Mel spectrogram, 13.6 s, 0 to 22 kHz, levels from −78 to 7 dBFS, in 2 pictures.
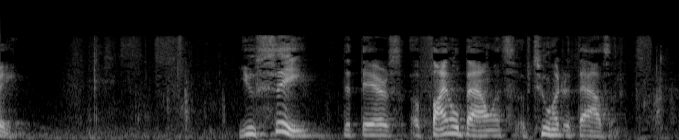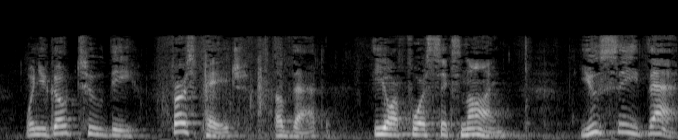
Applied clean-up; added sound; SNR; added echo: none; none; none; none.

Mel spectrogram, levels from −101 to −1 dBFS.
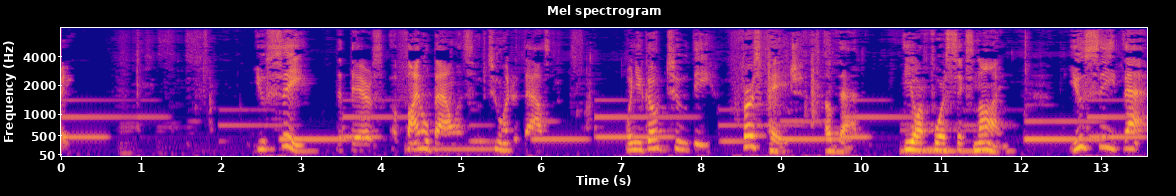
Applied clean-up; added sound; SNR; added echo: classical method Wiener filter.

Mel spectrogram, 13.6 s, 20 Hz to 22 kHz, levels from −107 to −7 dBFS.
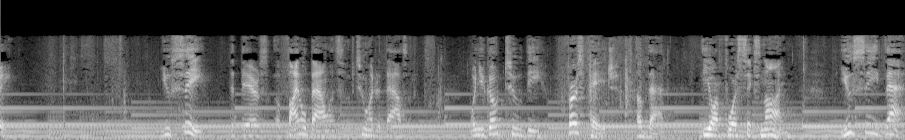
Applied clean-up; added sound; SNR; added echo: none; Piano; 5 dB; none.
